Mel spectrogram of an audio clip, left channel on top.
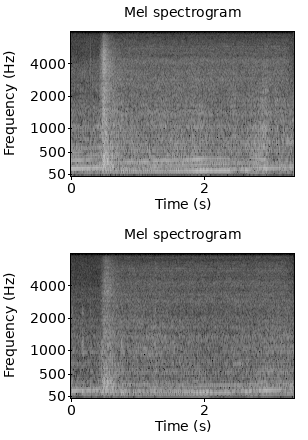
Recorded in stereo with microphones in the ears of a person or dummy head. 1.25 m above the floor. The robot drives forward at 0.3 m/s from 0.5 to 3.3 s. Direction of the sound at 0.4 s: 60° left (ahead or behind).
